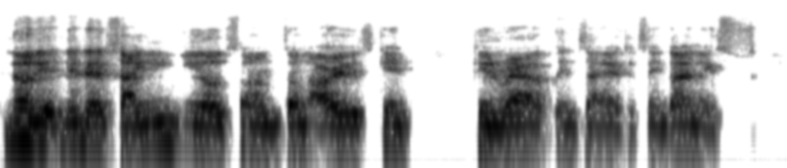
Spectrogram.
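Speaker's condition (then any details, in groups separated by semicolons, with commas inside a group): Cerebral palsy; from birth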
